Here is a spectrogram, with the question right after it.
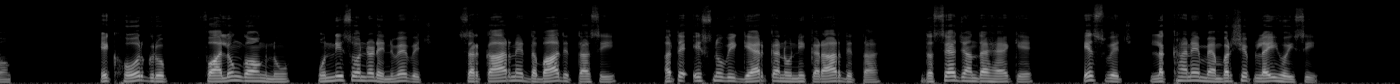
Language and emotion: Punjabi, neutral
